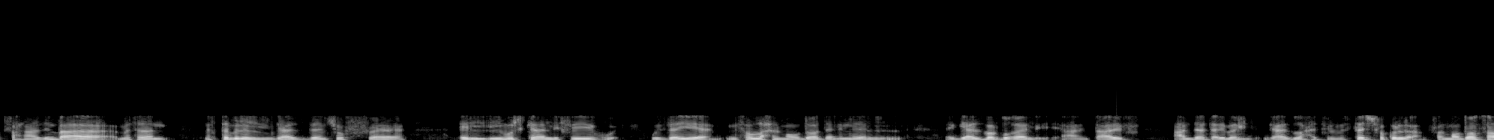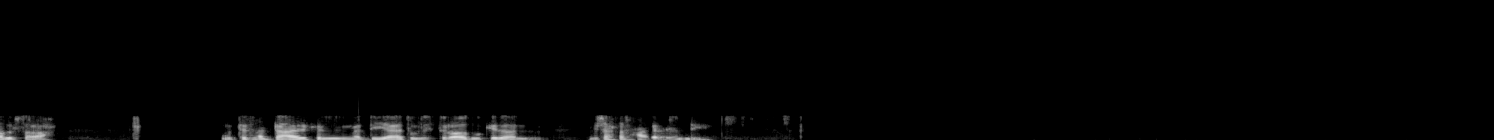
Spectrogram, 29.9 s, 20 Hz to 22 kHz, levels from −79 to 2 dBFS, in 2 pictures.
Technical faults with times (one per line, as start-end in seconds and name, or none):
0.00-29.88 iLBC codec
9.90-9.94 lost iLBC frames
18.87-18.90 lost iLBC frames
